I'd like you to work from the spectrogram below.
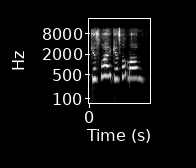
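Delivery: high, eager daughter's voice; bubbling over with big news; excited daughter. Retold or imitated. Daughter phoning Mom with big news, excited. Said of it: "She's all excited".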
